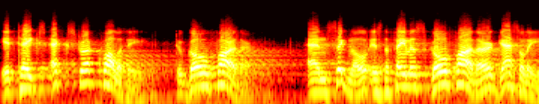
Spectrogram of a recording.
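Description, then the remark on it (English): A voice speaks through an echo chamber with heavy reverb, each phrase smearing into long, hollow trailing tails that linger and fade between bursts of speech, demonstrating the echo chamber effect on a Signal Go Farther gasoline advertising line. “On the other hand, through the echo chamber, it would sound like this”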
